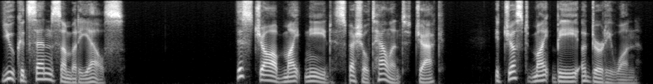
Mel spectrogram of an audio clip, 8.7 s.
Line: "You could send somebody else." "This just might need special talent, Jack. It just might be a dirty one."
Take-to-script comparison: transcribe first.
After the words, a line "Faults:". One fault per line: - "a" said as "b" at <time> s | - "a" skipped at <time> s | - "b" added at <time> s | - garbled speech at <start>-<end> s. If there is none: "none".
"You could send somebody else." "This job might need special talent, Jack. It just might be a dirty one."
Faults:
- "just" said as "job" at 3.4 s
